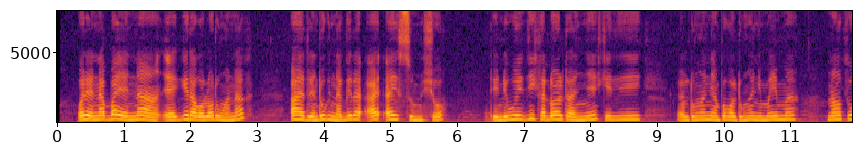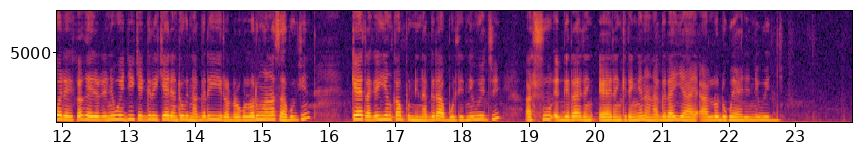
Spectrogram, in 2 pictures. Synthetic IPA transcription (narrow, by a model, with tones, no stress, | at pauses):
o˦ɾe˨na˦ba˦jɛ˨na˦ɛ˨ɡɪ˦ɾa˨kɔ˨lɔ˦tu˨ŋa˨na˦k | a˦ɾɛ˨nto˦ki˨na˨ɡɪ˦ɾa˦ʔːi˦su˨m˨ʃɔ˨ | te˨nde˦we˦d͡ʒi˦ka˦dɔ˦lta˨ɲe˦ke˦ɾi˦ | ɔ˨ltu˨ŋa˦n˦a˨mba˦kɔ˨ltu˨ŋa˦ni˨ma˦ɪ˦ma˦ | nɔ˦ke˦wɔ˦ɾe˨ka˦ke˨ɾte˨ne˦we˦d͡ʒi˦kɛ˦ɡe˦ɾi˦kɛ˦ɾa˨nto˦kina˨ɡe˦ɾa˦i˦ɾɔ˨dɔ˨lklɔ˦tu˦ŋa˦na˦sa˨pu˦ki˦n | kɛ˦ta˨ke˦je˦ŋka˦mpu˨ni˨na˨ɡɪ˦ɾa˦bo˨lte˨ne˦we˦d͡ʒi˦ | a˨ʃu˦e˨ɡe˨ɾa˦˨ɾɛ˨ŋɡi˨ɾɛ˨ŋe˦na˨na˨ɡɪ˦ɾa˦ja˨jʔa˨lo˦do˨ko˦ja˨ɾe˨ne˦we˦d͡ʒi˦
